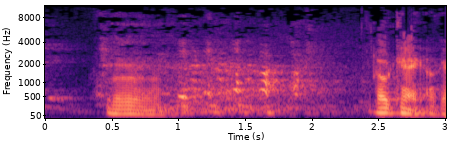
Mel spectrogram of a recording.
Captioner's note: audience laughing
